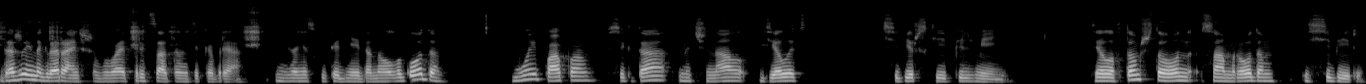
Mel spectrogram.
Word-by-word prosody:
Даже 195 +7 +4
иногда 175 -6 +5
раньше 145 -3 -1
бывает, 145 +1 -1
30 140 -3 -2
декабря. 135 -1 -5 0.3
За 150 -2 -4
несколько 150 -1 -5
дней 140 0 -2
до 140 +1 -3
Нового 145 +3 0
года 190 - +2 0.7
мой 215 +8 -1
папа 185 -1 +1
всегда 180 +5 -1
начинал 160 0 -3
делать 165 +3 +2 0.7
сибирские 150 -1 -4
пельмени. 145 -5 -5 0.8
Дело 165 -1 +6
в 155 - -22
том, 220 +2 +4
что 230 -6 +4
он 180 +2 +4
сам 160 -3 +1
родом 165 +1 +3 0.3
из 160 -3 -10
Сибири. 150 -7 -3
160 Hz, 125 wpm, -24 LUFS, 145-175 Hz, 0.8 s, Дело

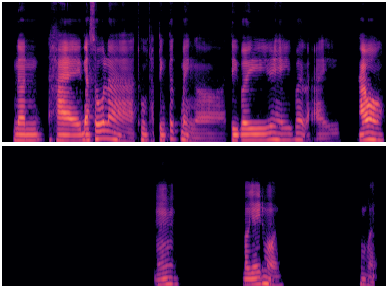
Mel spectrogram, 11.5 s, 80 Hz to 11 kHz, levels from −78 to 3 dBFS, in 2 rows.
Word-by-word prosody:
nên 130 0 +1
hai 130 -1 +5
đa 135 0 +5
số 170 +6 +2
là 125 - -1
thu 135 -2 -5
thập 130 - -17
tin 130 -1 -5
tức 170 -1 -6
bằng, 130 -9 -4
ờ, 95 -1 -10
ti 130 -1 +2
vi 135 +1 +2
hay 140 -1 -4
với 145 0 -4
lại 90 +2 -11 0.3
báo. 140 -1 +6 2.3
Ừm. 135 +3 -6 1.0
Báo 130 - -4
giấy, 135 +2 0
đúng 150 0 -1
rồi. 105 -6 -6 1.2
Đúng 125 - -12
vậy. 95 -2 -14
130 Hz, 125 wpm, -26 LUFS, 115-140 Hz, 2.3 s, báo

